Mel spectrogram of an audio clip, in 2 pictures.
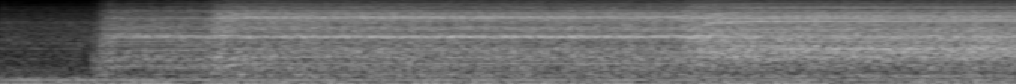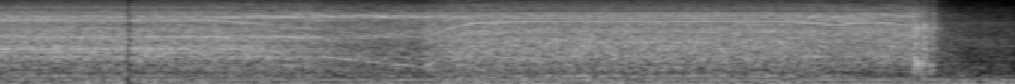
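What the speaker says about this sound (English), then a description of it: "Get these marked up and drilled" A power drill bores holes in a subwoofer box for Pioneer subs, one long close whirring run that shifts pitch partway and stops abruptly, with no talking.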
